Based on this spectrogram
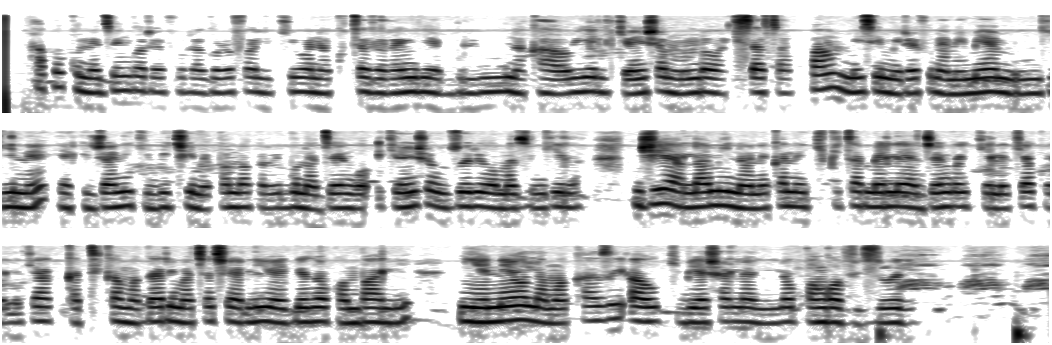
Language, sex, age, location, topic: Swahili, female, 18-24, Nairobi, education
